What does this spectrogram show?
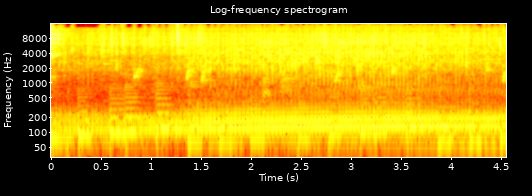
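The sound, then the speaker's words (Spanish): A loud, steady motorcycle engine rumble with a deep, throbbing tone, the motorcycle approaching fast through a tunnel with rails, holding strong for the whole few seconds without fading in or out. “¿Por aquí va a pasar esa moto?”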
